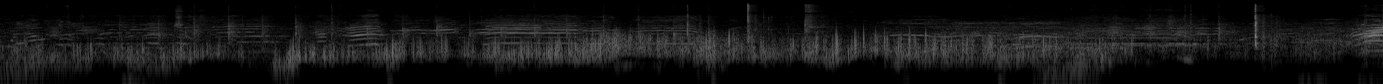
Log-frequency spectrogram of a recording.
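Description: Players and spectators talking and calling out around a softball field, then near the end one sharp crack of a fastpitch softball bat hitting the ball.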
